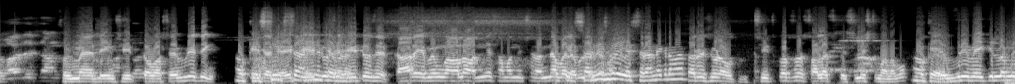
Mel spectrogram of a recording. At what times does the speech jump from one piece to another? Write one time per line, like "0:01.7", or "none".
0:07.6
